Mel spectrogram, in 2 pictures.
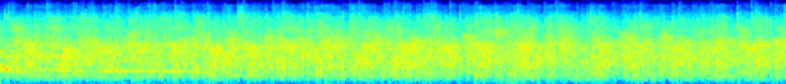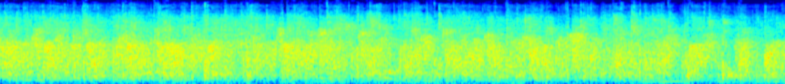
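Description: Audience applauding steadily at the end of a talk, easing off a little near the end.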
